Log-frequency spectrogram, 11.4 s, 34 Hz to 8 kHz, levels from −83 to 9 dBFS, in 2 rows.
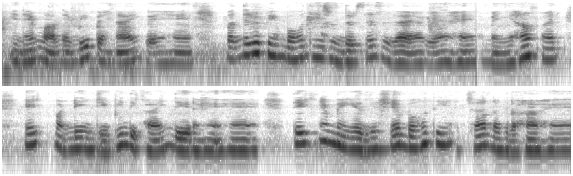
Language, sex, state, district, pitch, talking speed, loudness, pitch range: Hindi, female, Bihar, Sitamarhi, 180 Hz, 185 wpm, -20 LUFS, 160-225 Hz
